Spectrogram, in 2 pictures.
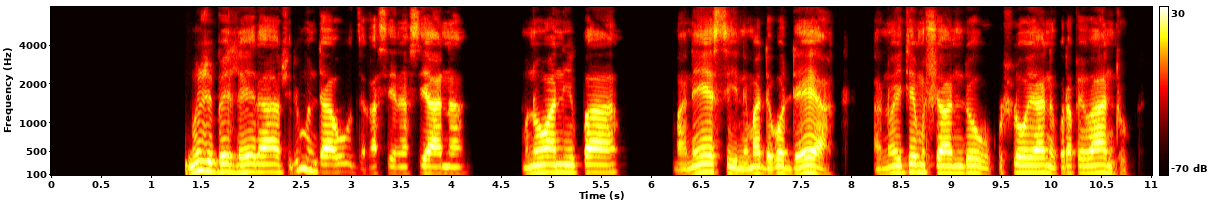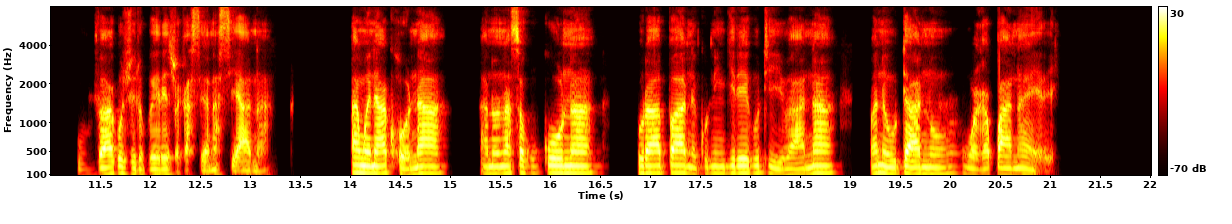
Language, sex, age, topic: Ndau, female, 25-35, health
